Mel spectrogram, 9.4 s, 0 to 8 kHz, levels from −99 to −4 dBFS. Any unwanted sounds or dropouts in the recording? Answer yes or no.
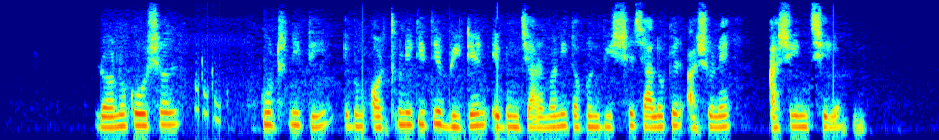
yes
